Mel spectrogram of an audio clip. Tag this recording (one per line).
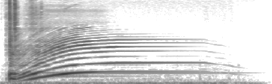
toy
cartoon
toy-guitar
